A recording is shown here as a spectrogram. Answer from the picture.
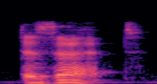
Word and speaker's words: dessert: For example, in this word, the primary stress is on the second syllable. Dessert.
